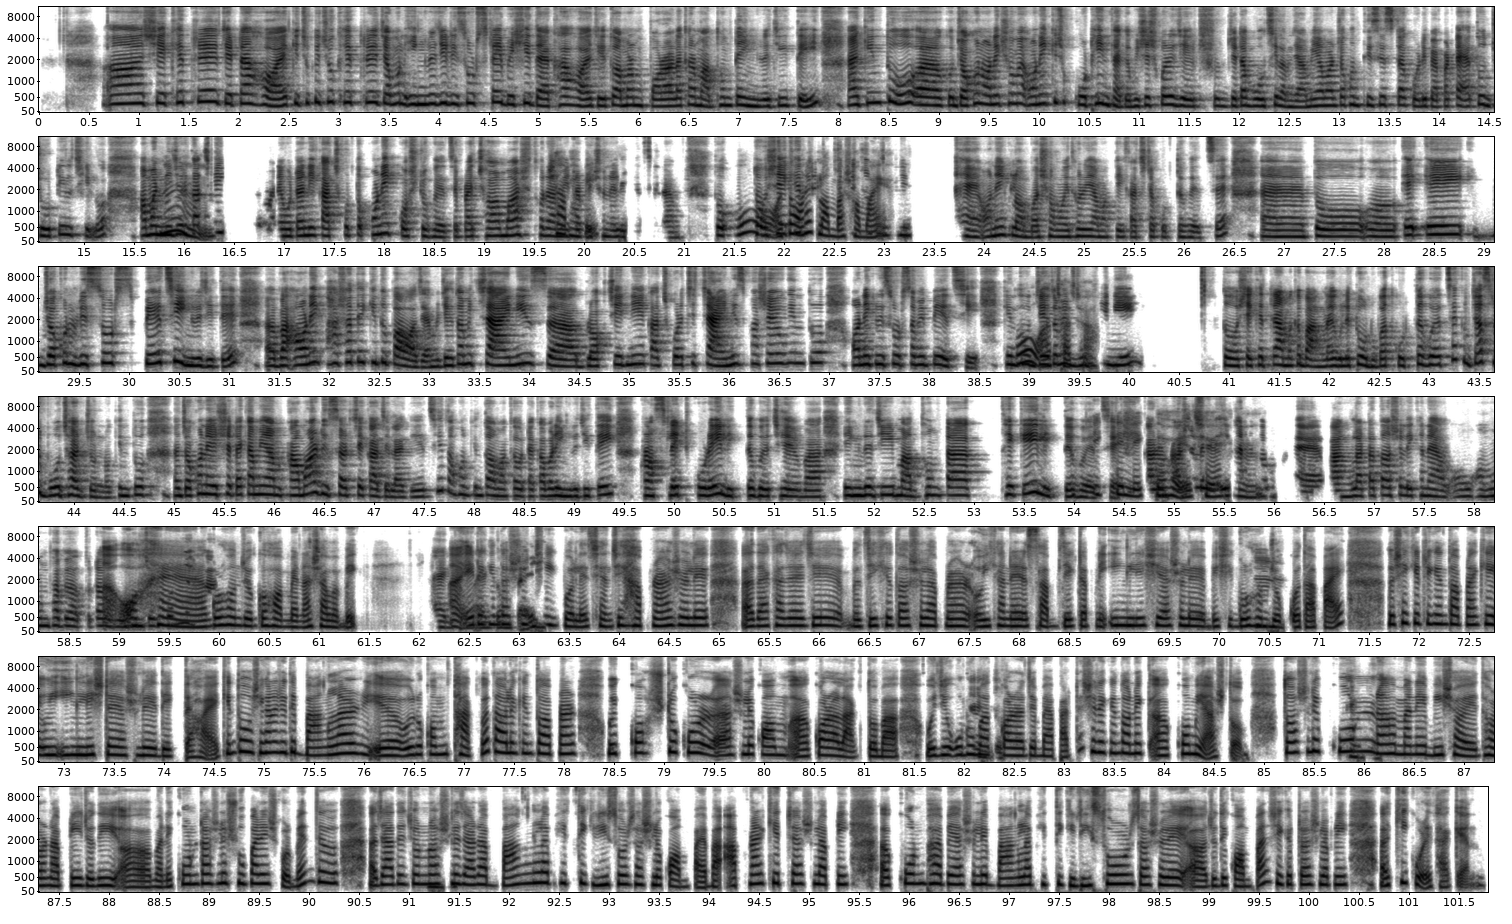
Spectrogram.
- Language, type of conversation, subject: Bengali, podcast, আপনি সাধারণত তথ্যসূত্র খোঁজেন বাংলায় নাকি ইংরেজিতে, এবং তার কারণ কী?
- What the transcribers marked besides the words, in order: tapping; in English: "ব্লক চেইন"; in English: "ট্রান্সলেট"; unintelligible speech; other background noise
